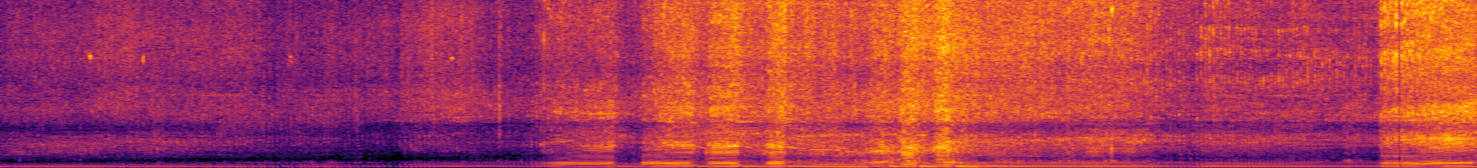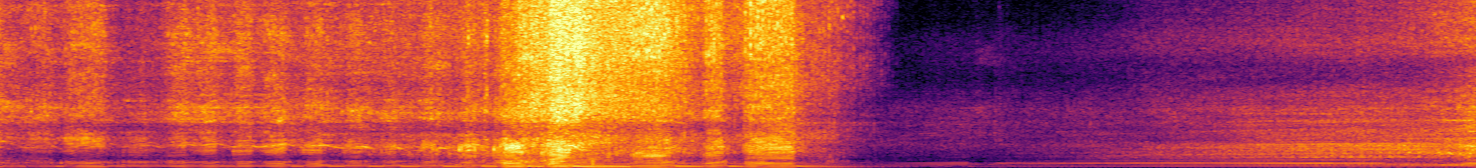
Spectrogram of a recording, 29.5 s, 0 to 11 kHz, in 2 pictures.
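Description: Small 125 cc quad ATV engines being ridden off-road, revving up and down so the engine pitch repeatedly rises and falls. Near the end, two ATVs approach and grow steadily louder.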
